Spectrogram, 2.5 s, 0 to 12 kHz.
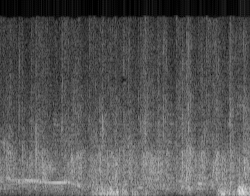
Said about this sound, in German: Wir haben heute Abend im äh, Bilderbuch mit 29 Teams gespielt. Applaus für 29 Teams heute Abend in der Tropenhölle von Schöneberg.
